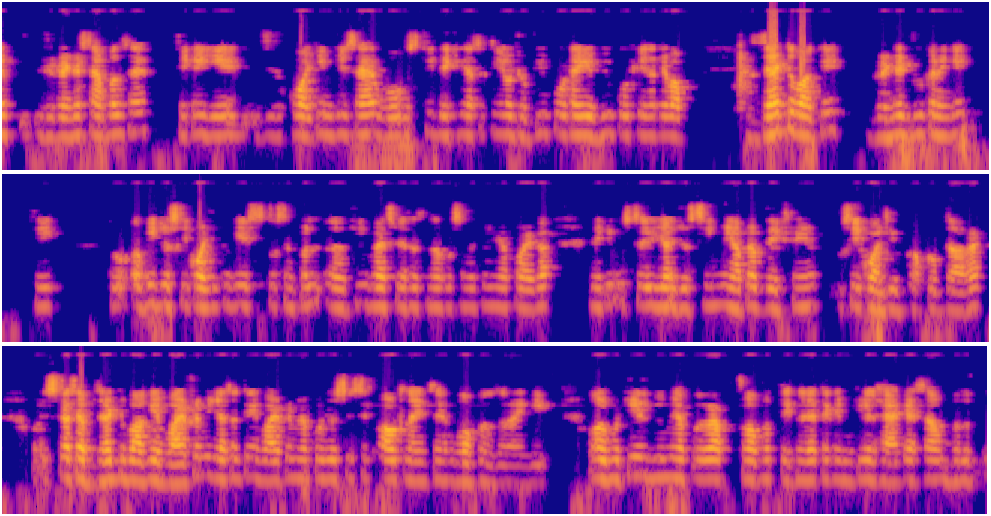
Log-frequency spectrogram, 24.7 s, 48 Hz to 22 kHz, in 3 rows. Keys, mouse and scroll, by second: 0.0 click, 12.8-15.5 middle drag, 15.5 scroll up 1, 17.1 z, 19.0-20.6 middle drag, 20.6 z, 23.2-24.6 middle drag.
